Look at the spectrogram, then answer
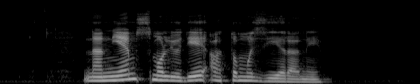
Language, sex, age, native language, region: Slovenian, female, 50-59, Slovenian, Drava region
